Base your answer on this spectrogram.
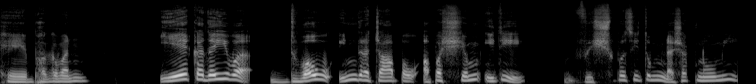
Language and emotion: Sanskrit, surprised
